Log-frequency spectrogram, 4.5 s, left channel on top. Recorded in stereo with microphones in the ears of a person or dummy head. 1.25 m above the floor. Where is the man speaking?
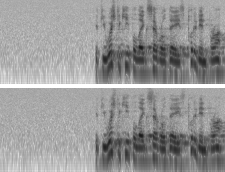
15° left (ahead or behind), 2 m.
